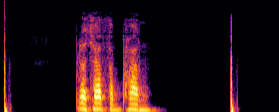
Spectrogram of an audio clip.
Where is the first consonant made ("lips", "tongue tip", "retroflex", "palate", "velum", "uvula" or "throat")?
lips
